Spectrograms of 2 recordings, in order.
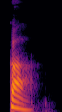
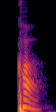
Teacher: का में बोलने में समय कम लगता है, खा में ज्यादा लगता है। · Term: अल्प प्राण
